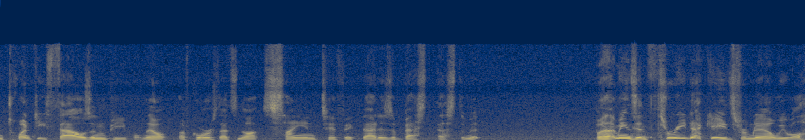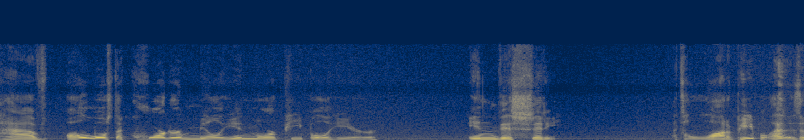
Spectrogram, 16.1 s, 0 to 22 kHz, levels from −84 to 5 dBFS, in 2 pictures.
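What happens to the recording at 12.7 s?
At 12.7 s the audio is intact, with the speech carried cleanly over a faint room noise sitting about 34 dB below it.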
